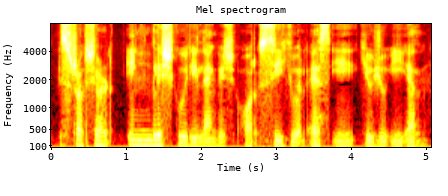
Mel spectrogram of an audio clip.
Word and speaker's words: SQL: English Query Language, or SQL, S-E-Q-U-E-L. It is still pronounced SQL, but nowadays the use of word SQL is controversial.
